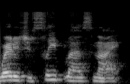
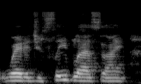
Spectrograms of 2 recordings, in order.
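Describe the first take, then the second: First: It sounds lightly accusing. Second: It sounds quiet, desperate and threatening.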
